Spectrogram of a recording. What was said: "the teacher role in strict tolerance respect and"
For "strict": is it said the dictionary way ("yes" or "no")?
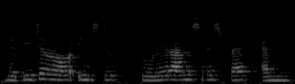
no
